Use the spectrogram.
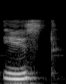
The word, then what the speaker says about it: east: I just wrote the word feast because it sounds like east.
